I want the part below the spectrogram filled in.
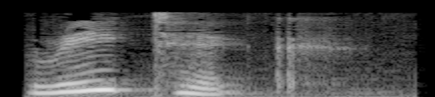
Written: rhaetic

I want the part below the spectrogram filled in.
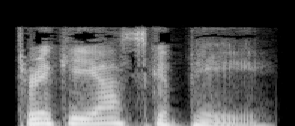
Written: tracheoscopy

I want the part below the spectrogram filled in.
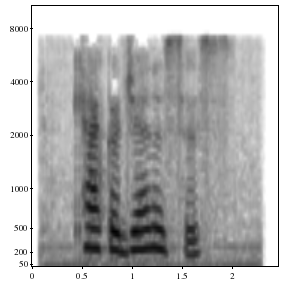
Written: cacogenesis

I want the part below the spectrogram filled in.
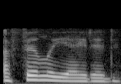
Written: affiliated

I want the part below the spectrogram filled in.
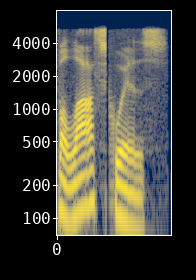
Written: Velazquez

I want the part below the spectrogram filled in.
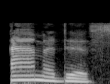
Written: amadis

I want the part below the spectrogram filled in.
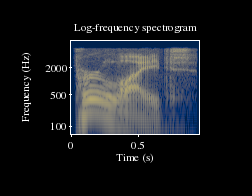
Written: perlite

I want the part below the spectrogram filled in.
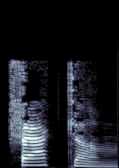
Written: factum

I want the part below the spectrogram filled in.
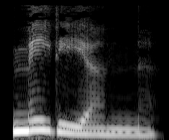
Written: madian

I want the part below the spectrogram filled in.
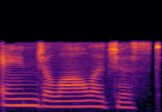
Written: angelologist

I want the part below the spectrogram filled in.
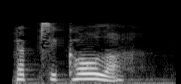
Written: pepsicola

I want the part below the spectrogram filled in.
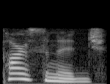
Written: parsonage

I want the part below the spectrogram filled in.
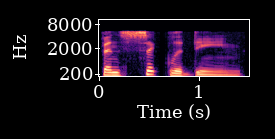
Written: phencyclidine

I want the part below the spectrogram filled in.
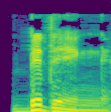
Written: bidding

